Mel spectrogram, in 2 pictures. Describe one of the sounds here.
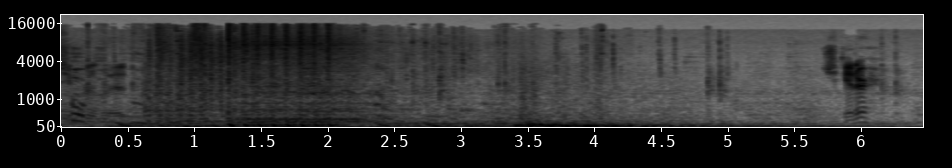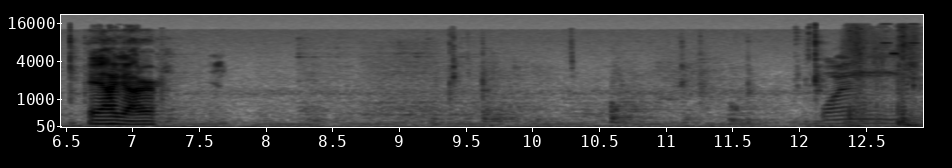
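A man talks into a microphone with animation.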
